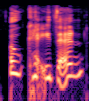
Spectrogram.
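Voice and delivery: high little creature voice; timid little dragon. A narrator's reading. Tiny dragon agrees to come out, timid high voice.

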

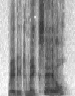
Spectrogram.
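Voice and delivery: the parrot mimicking the order; parrot squawk. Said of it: "Checkmate squawked".

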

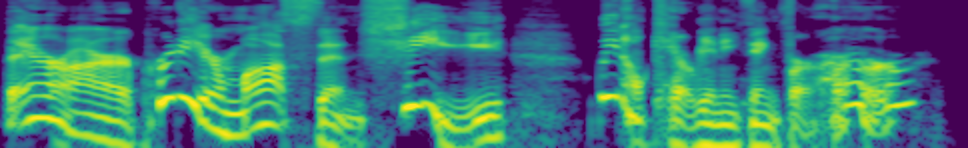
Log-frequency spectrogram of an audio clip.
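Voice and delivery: mocking. A narrator's reading. Strangers flying away from Miss Cecropia, mocking. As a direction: taunt mockingly, stretching the words. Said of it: "they cried mockingly as they flew away".

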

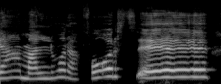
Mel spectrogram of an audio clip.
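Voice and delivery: drawn-out, high, dreamy "maybe"; slow, high mock wondering; mock hopeful musing. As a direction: stretch it out high and wistfully, as if daring to hope. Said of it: "quando c'è quel momento che dici".

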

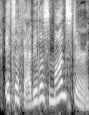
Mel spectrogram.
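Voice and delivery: high-pitched unicorn exclamation; crying out. A narrator's reading. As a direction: cry it out with a lifted voice. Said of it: "the unicorn cried out".

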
